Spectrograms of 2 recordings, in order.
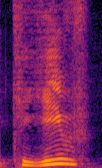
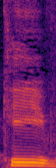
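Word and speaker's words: Kyiv: or k-e-e-v-e um but i guess k-y-i-v like there's a little hitch in there and i guess you should be like from i'm guessing it should be kiev but they don't make a full syllable out of it so it's like kiev i guess says that it's not ee but if you are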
